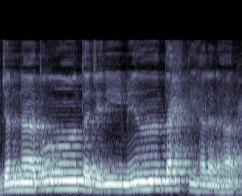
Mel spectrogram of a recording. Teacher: تو جنات تجری من تحتها الانہار، ہا ساکن پہ ہم سے، ہا کو الانہار کے لام سے ملا دینا ہے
